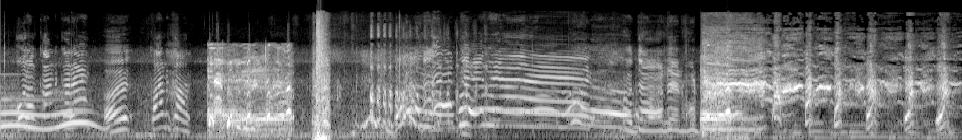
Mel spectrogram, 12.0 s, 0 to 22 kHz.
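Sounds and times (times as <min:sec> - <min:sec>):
man laughing: 0:08.8 - 0:12.0.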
